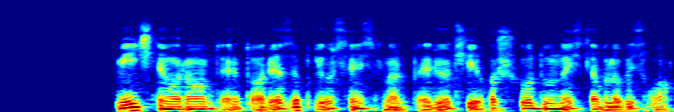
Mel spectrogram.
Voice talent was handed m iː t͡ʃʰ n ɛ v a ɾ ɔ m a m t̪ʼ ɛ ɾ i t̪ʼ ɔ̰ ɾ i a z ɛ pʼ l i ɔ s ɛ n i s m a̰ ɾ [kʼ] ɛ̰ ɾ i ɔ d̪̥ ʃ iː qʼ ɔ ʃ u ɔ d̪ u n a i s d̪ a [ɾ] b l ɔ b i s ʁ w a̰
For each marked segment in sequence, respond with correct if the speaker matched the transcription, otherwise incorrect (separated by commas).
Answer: incorrect, incorrect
